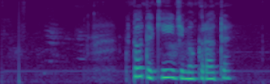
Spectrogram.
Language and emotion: Russian, neutral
